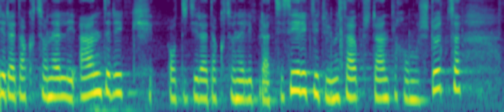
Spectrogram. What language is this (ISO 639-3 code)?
gsw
